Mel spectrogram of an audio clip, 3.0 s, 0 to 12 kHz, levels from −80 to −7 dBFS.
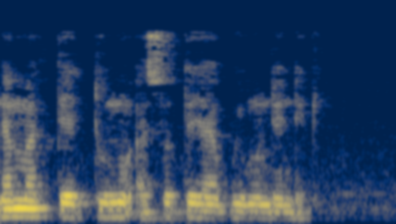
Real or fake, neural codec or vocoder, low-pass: real; none; 7.2 kHz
